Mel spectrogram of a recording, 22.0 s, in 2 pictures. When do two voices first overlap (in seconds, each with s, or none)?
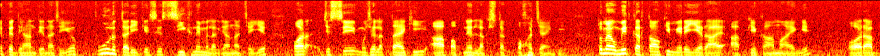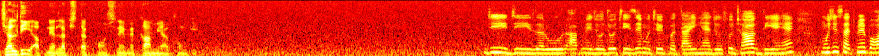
none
